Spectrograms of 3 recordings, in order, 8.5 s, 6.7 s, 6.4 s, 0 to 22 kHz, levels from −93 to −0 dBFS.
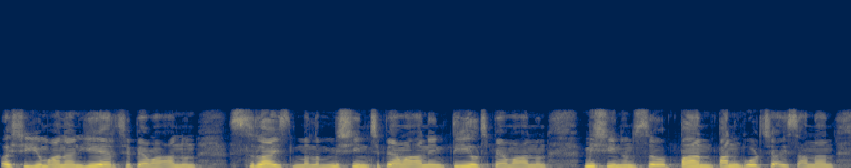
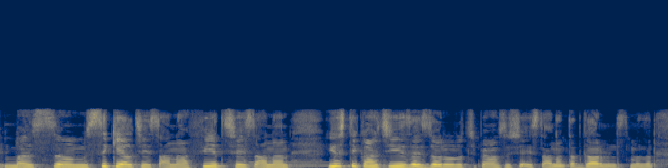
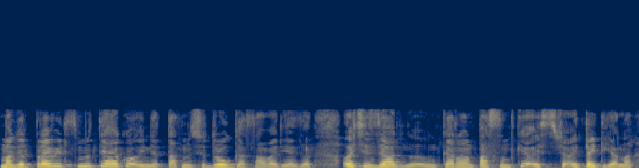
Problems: background sounds at intervals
